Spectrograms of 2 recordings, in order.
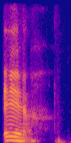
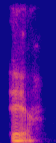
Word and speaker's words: er: También, o sea, EA también es él, o sea, el tercera persona masculino singular, el pronombre, o sea, para él, se pronuncia EA, EA.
